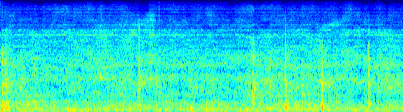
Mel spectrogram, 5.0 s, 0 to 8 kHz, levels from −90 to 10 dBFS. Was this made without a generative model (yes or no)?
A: no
